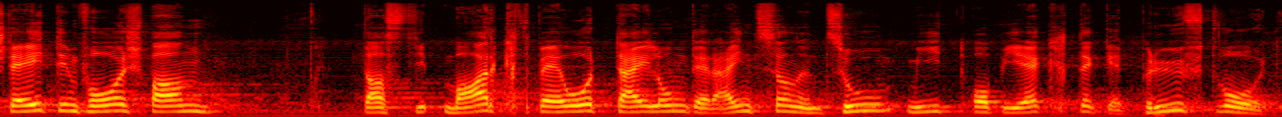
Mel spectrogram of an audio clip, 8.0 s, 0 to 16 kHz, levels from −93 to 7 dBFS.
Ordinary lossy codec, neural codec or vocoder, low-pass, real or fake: none; none; 14.4 kHz; real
